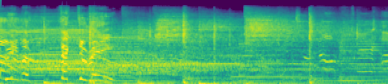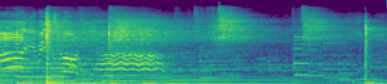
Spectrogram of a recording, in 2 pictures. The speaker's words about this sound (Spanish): Ahora. Ahora. Ahora. Da un grito de victoria.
